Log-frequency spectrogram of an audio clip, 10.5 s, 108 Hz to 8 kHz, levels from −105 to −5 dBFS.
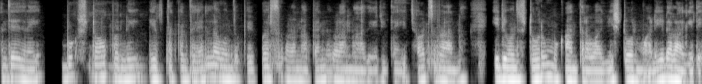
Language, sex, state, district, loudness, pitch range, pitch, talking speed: Kannada, male, Karnataka, Dharwad, -19 LUFS, 115-130 Hz, 120 Hz, 115 wpm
